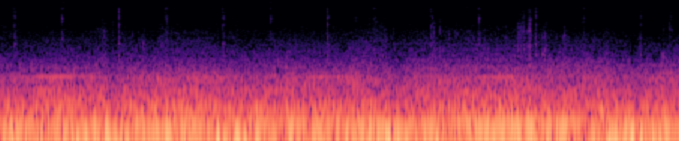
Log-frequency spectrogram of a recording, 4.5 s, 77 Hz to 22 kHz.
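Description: A manual car engine pulls through the gears at high speed in traffic, revving up to around 4,000 RPM with a steady low rumble and road noise, loud and close inside the cabin.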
